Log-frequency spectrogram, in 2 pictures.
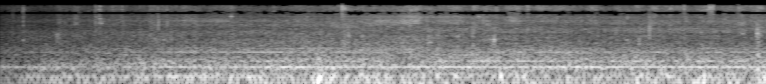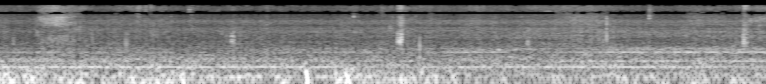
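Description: Steady low vehicle rumble with a constant hum, fading in over the first couple of seconds, with a few faint knocks.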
